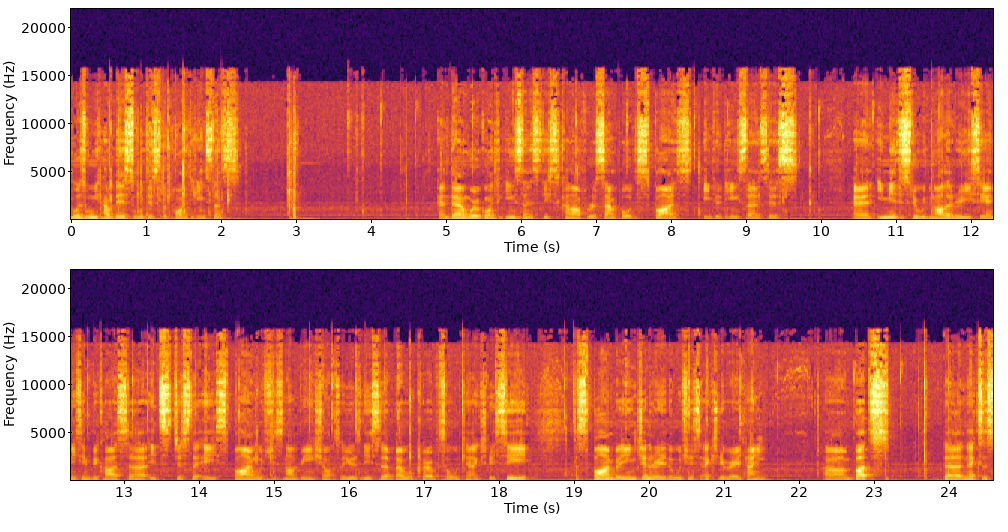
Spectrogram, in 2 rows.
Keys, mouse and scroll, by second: 0.5 ctrl+a, 4.2-5.4 middle drag, 5.4 click, 6.5 click, 7.5 click, 8.8-12.6 middle drag, 12.6 click, 14.0 click, 14.8 shift+d, 15.9-16.7 drag, 16.9 x, 18.0-19.5 shift+drag, 19.5 d, 19.8 click, 20.6 d, 20.8 right click, 21.3 d, 21.8-24.1 middle drag, 24.1 click.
